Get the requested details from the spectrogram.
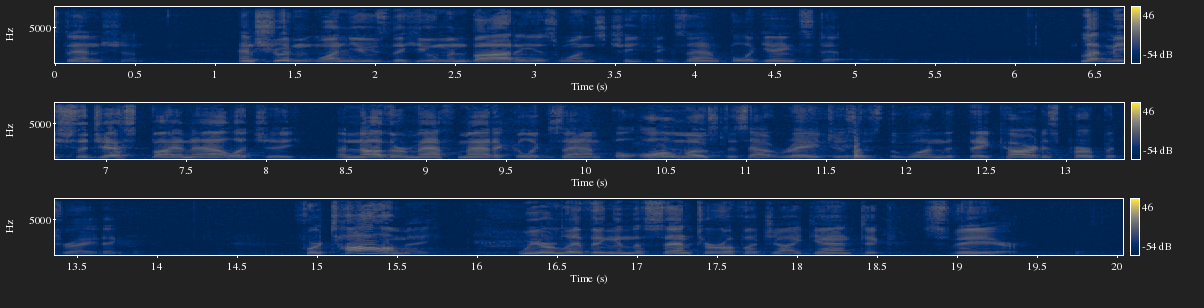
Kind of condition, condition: setting, live audience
